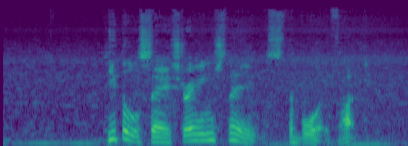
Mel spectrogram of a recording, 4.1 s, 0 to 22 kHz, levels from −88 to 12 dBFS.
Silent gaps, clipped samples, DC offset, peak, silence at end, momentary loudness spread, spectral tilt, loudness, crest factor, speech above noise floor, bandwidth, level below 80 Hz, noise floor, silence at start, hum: none; under 0.1%; under 0.1%; -6 dBFS; 0.3 s; 13 LU; -5 dB/octave; -25 LUFS; 20 dB; 24 dB; 16.5 kHz; -56 dBFS; -49 dBFS; 0.4 s; none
